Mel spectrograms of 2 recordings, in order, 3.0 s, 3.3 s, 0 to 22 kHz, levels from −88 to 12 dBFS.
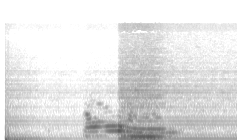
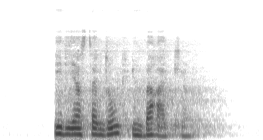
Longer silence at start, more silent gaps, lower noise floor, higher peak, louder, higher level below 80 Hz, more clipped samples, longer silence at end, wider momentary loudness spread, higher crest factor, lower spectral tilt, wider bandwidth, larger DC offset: second, 0.05 s vs 0.7 s; neither; second, -61 dBFS vs -87 dBFS; second, -18 dBFS vs -6 dBFS; second, -33 LUFS vs -21 LUFS; first, -46 dBFS vs -60 dBFS; neither; second, 0 s vs 0.9 s; first, 22 LU vs 19 LU; about the same, 16 dB vs 16 dB; second, -7 dB/octave vs -9 dB/octave; first, 11.5 kHz vs 7.8 kHz; neither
